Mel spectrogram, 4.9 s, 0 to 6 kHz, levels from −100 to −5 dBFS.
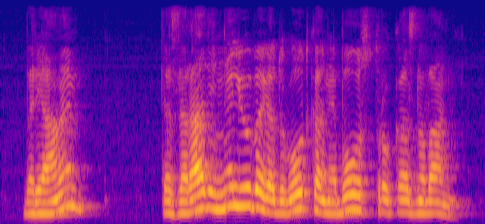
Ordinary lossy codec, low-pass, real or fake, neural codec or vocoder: none; 5.4 kHz; real; none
